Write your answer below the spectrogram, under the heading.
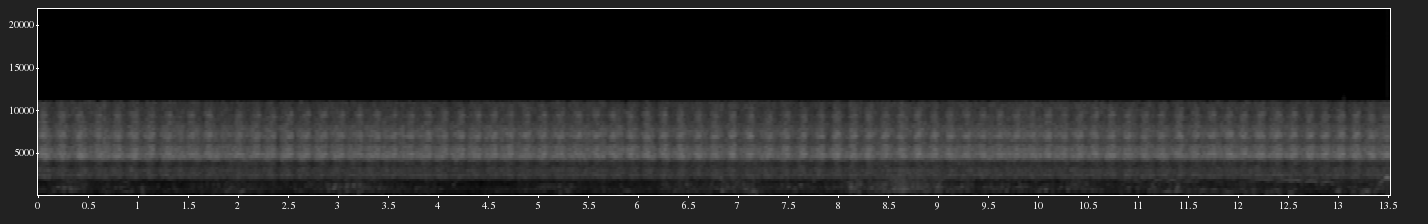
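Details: Seaside cicada chorus on the Croatian island of Badija, a steady high shimmering buzz pulsing rapidly without pause, with gentle waves and trickling water beneath.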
